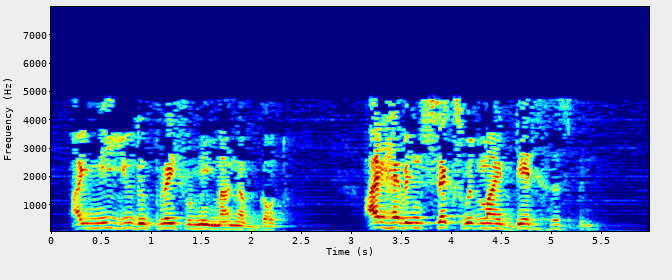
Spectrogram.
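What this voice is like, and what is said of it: Put-on Jamaican accent. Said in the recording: “in the Jamaican accent”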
